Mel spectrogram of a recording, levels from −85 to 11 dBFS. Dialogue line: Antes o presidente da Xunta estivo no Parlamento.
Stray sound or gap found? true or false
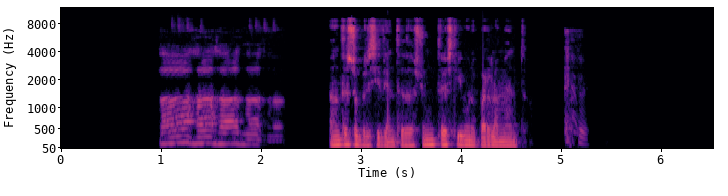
true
